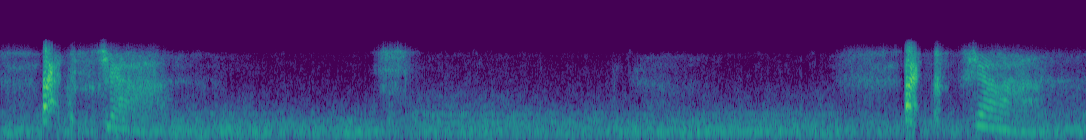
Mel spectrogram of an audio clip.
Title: A variety of induced loud and stifled sneezes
